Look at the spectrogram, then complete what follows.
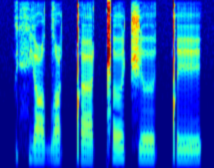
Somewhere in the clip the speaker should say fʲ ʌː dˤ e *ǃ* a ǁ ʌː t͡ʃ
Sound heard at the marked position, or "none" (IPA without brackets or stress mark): ǃ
